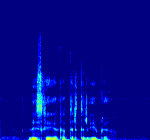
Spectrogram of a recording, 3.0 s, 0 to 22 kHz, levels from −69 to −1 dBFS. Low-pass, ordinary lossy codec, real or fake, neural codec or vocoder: none; none; real; none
